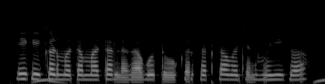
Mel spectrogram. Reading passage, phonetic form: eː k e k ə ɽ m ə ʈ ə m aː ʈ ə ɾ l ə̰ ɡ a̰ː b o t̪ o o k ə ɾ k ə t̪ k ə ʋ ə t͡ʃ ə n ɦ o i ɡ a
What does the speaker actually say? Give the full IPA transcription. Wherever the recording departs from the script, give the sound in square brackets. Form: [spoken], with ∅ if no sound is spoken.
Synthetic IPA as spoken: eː k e k ə ɽ m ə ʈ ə m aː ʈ ə ɾ l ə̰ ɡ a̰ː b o t̪ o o k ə ɾ k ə t̪ k [a] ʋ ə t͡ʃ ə n ɦ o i ɡ a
